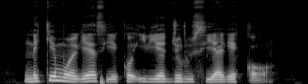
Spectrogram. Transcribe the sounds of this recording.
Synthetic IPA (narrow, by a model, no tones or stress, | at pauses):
nekemwɛɣeasiekɔʔiɾiad͡ʒoɾusiaɣekɔ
